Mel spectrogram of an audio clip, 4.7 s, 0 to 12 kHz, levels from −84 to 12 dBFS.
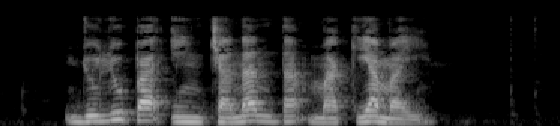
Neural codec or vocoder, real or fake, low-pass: none; real; 7.2 kHz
